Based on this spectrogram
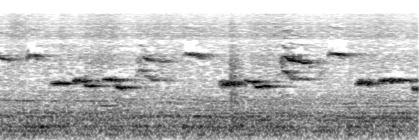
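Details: Nias white-rumped shama, said to be a lazy singer, giving high clear whistled notes at varied pitches, some sliding down and some held briefly, in a quick uneven sequence.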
